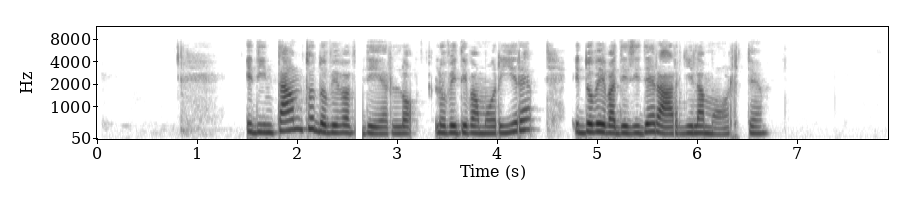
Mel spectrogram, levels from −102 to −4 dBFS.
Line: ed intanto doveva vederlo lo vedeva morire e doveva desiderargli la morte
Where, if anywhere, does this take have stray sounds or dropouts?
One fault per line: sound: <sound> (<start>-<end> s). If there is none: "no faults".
sound: dropout (2.6-2.7 s)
